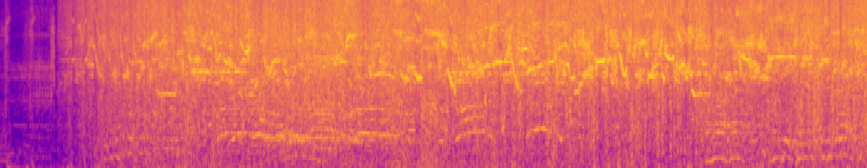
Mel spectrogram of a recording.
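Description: A caged songbird sings loud, varied whistling phrases close by.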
